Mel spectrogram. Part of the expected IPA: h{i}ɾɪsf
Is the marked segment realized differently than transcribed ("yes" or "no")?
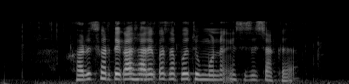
yes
